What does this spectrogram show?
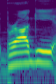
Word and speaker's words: Bragi: I'm sure I'm going to be butchering all these pronunciations anyway. Let's start with Xehanort's classmates. The first two are easy, Bragi and Baldur.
